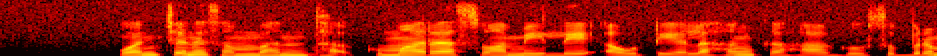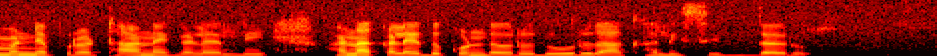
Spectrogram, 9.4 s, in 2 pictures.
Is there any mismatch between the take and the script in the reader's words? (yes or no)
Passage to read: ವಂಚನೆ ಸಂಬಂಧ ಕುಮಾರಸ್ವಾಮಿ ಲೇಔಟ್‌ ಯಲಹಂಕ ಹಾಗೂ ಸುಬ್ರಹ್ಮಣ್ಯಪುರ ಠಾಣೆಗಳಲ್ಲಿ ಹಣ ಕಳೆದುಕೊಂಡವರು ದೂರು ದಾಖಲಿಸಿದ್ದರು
no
